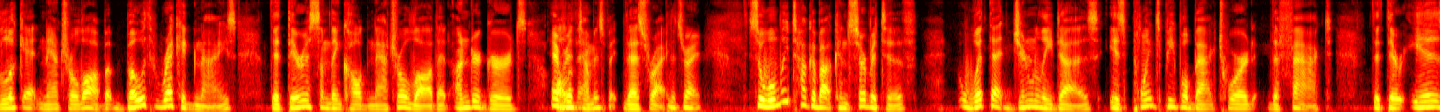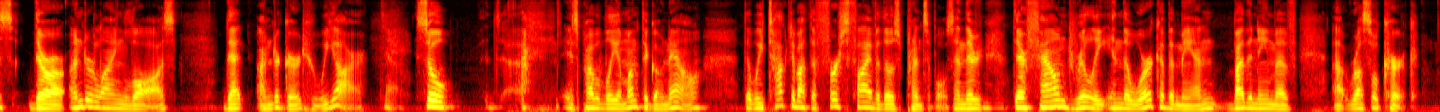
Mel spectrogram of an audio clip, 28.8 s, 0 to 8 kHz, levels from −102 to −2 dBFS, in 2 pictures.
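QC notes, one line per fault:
No faults heard.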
